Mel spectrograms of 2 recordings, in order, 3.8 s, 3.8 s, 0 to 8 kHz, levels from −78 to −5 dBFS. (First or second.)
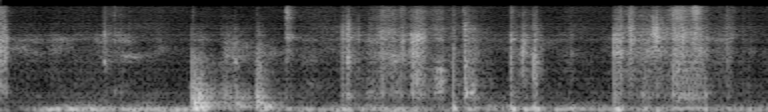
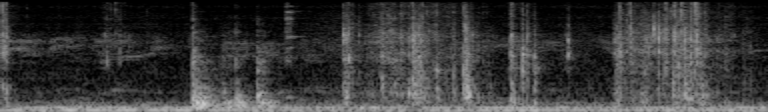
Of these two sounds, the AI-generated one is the first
